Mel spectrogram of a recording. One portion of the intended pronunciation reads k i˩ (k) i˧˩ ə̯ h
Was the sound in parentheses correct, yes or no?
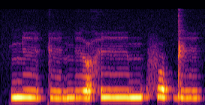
no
